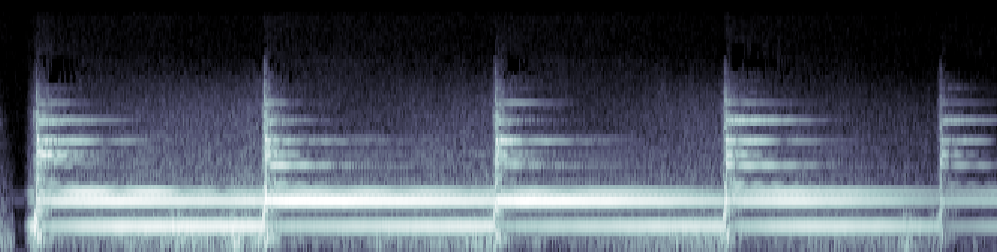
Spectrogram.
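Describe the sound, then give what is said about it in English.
A turret clock bell in the steeple of the north wing of the Royal Hospital strikes five times at a slow, steady pace, each loud, clear stroke ringing on with a long humming tone that overlaps the next. No voices are heard. “One of the most eye-catching features of the Royal Hospital is the steeple in the north wing. It contains a sundial and a turret clock,”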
